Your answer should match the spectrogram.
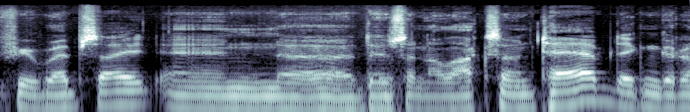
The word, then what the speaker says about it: naloxone: I know other things within your programs is giving out or distributing naloxone, am I saying that correctly? Yes.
